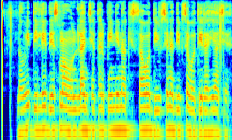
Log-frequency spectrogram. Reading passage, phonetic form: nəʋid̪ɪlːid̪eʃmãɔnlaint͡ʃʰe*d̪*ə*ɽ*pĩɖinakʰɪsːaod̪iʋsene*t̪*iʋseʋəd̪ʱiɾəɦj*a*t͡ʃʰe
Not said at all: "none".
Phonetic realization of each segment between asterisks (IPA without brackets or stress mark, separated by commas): t̪, ɾ, d̪, a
